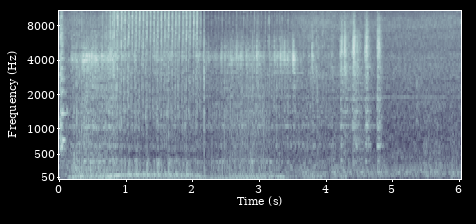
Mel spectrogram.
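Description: Deburring tumbler loaded with metal parts being switched on: its motor starts with a low rumble and the parts rattle rapidly inside. The rattle eases after about two seconds, and a few sharp clicks follow near the end.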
